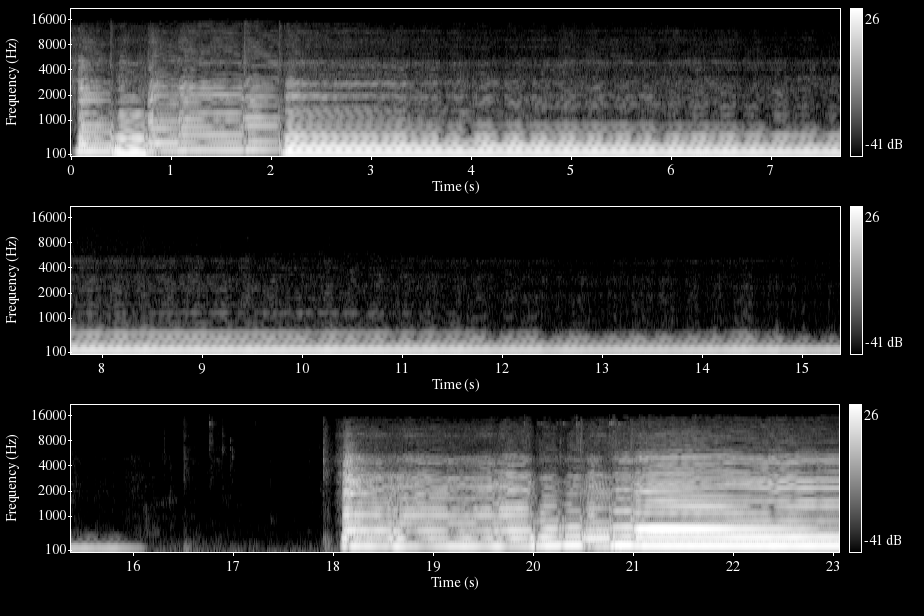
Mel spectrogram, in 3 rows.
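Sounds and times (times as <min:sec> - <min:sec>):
tenor saxophone long low note: 0:00.0 - 0:16.2, 0:18.0 - 0:23.0.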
